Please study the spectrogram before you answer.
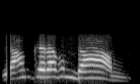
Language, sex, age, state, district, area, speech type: Bengali, female, 60+, West Bengal, Hooghly, rural, conversation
